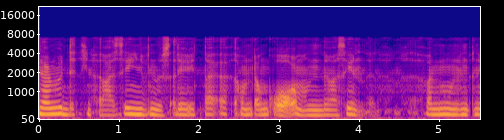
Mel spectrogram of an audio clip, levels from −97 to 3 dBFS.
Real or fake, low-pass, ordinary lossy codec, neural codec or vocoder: fake; 7.2 kHz; none; autoencoder, 22.05 kHz, a latent of 192 numbers a frame, VITS, trained on many speakers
